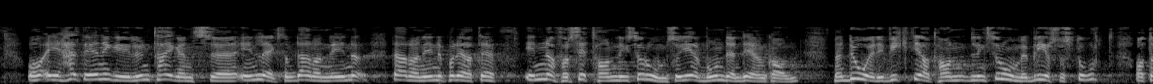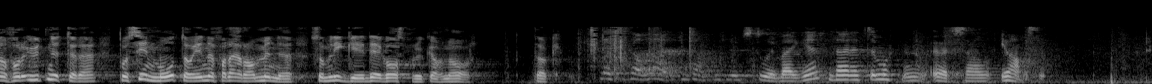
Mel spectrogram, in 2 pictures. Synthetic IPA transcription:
ɔææɦæɪlt̪eːnɪɡɪlʉnt̪ʰhæɪɡənsɪnlɛɡsɔmd̪æɾhɑnɪnːəd̪æːæɾhɑnɪnːəpɔd̪ɛɑt̪ | ɪnːɑfɔɾsɪt̪hɑnd̪lɪŋsɾʊmsɔjiːɾbʊnd̪ənd̪ɛhɑnkʰɑlnmɛnd̪oːæɖɛʋɪkt̪ɪɑt̪hɑnd̪lɪŋsɾʊməbliːɾsɔst̪uːɾt̪ | ɑt̪hɑnfoːɾʉːt̪nʏt̪ːəɾɛpʰɔsɪnmoːt̪əɔɪnːɑfɔɾd̪æɪɾɑmːənəsɔmlɪɡːəɾɪd̪ɛɡɑːsbɾʉːkəhɑnhɑːɾ | t̪ʰɑknɛst̪ət̪ʰɑːləæɾk̪t̪ʰɑnt̪n̩kʰɾʉt̪st̪uːɾbæɾɡəd̪æɾɛt̪əɾmɔʈɳ̩øːɾsɑːljʊhɑ̰nsn̩

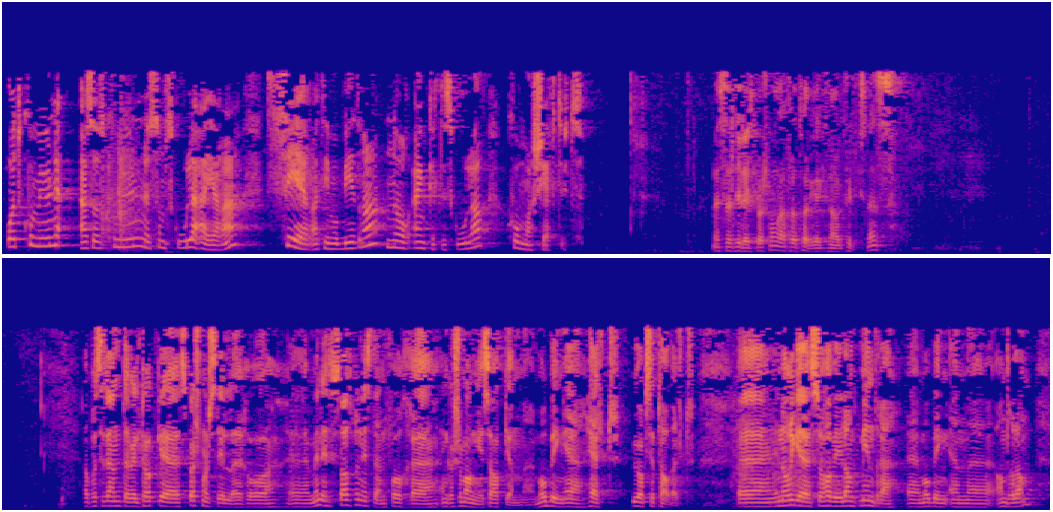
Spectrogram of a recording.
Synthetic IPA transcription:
ɔɑt̪kʰʊmʉːnəɑlsɔkʰʊmʉːnənəsɔmskuːləʔæɪəʁəseːʁɑt̪̚d̪ɪmoːbiːd̪ʁɑːnɔʁɛŋkəlt̪əskuːləʁkʰɔmːəʁʃḛːft̪ʉ̰ːt̪ | nʔɛ̰st̪ət̪ʰɪd̪ɛɡspœʂmoːlæɾfɾɑt̪ʰɔɾɡəkʰnɑɡfʰɪlksneːs | hɑpʰɾɛsɪd̪ɛnt̪ɛæʋɪlt̪ʰɑkːəspœʂmoːlst̪ɪlːəʁɔ | mɪst̪ɑːt̪smɪnɪst̪ənfɔʁɛ̰ŋɡɑʂəmɑŋːɪsɑːkənmɔbɪŋɛɦeːlt̪ | ʉɑksɛp̚t̪ʰɑːbə̰lt̪ | ɪnɔɾɡəsɔɦɑɾʋɪlɑŋt̪mɪnd̪ɾəmɔbɪŋɛnɑ̰nd̪ʁəlɑnː

